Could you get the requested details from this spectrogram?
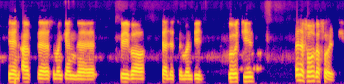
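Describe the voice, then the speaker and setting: The man's medium-pitched delivery is fairly slow, with fairly even intonation and long, frequent pauses. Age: 30s. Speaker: board election candidate. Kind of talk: interview. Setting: on a train. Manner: hesitant.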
